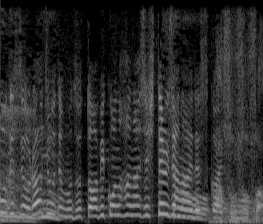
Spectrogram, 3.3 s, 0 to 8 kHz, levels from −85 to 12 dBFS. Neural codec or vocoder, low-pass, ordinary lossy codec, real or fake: none; none; none; real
